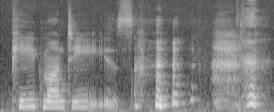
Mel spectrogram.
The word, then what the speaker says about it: Piedmontese: Venetian, or the I looked up how to pronounce it, Piedmontese.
